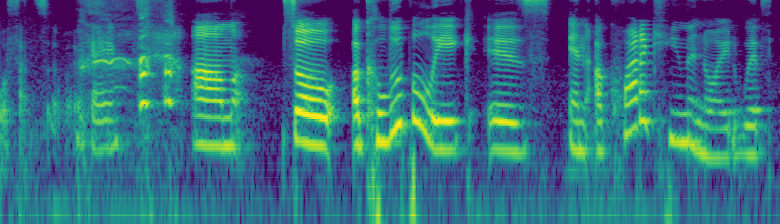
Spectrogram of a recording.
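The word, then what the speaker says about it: Qalupalik: told me it's pronounced kalupa leak but it's spelled like with a Q so it's like it looks like it's supposed to be like but it's actually kalupa leak I like that so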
